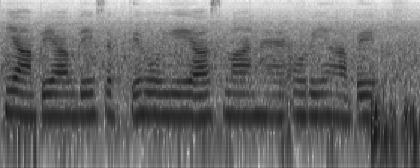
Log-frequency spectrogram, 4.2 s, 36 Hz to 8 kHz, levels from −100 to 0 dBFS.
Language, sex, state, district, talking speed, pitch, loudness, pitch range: Hindi, female, Haryana, Rohtak, 170 wpm, 195 Hz, -17 LUFS, 190-195 Hz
